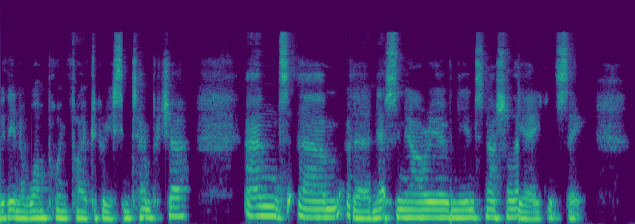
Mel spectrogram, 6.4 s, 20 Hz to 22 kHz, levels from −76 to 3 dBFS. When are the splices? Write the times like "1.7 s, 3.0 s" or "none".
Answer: 1.2 s, 3.5 s, 3.8 s, 4.5 s, 5.2 s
